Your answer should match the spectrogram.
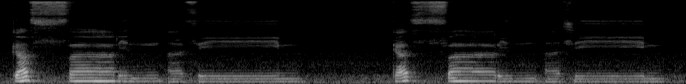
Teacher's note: Jadi kasrotain yang ada pada huruf ra dibaca secara jelas tanpa memanjangkan dengungnya. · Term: idhar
